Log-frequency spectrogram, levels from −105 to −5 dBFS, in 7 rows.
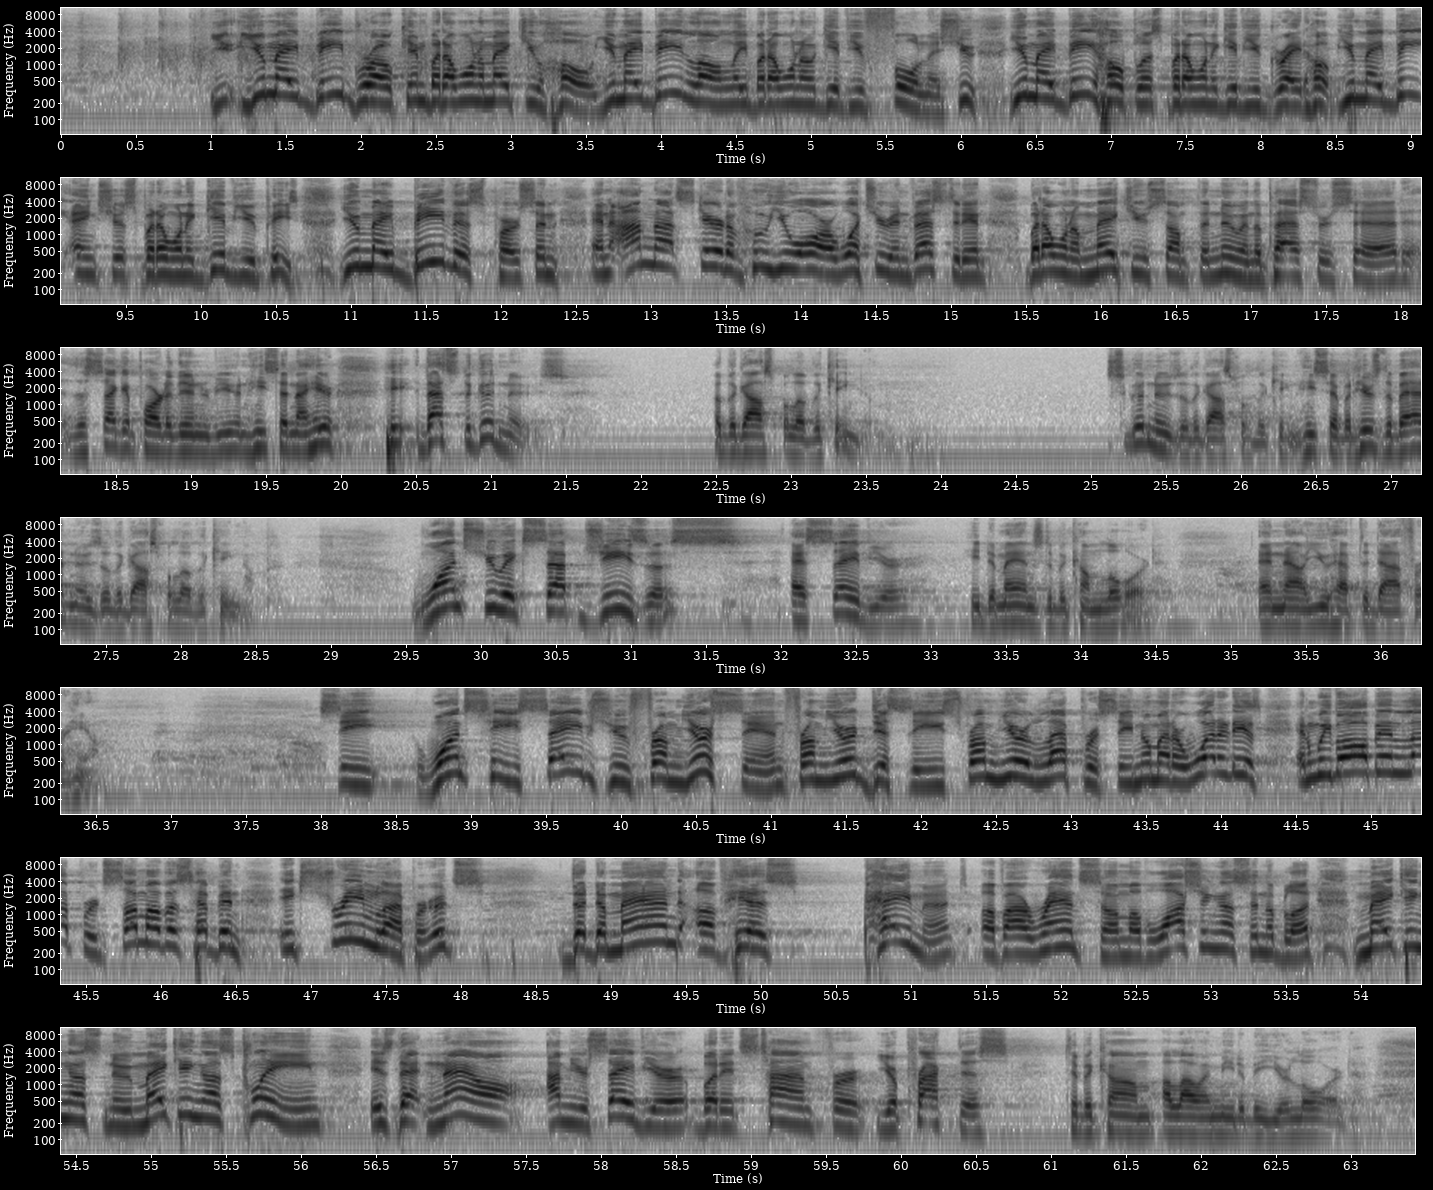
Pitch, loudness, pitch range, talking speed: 195 Hz, -21 LUFS, 155-235 Hz, 200 wpm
